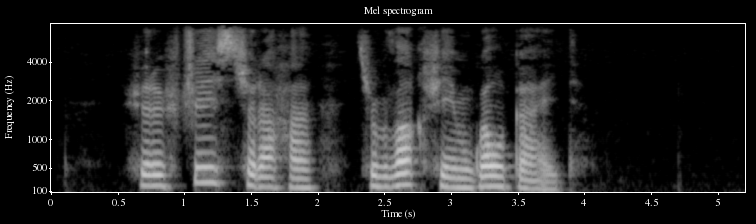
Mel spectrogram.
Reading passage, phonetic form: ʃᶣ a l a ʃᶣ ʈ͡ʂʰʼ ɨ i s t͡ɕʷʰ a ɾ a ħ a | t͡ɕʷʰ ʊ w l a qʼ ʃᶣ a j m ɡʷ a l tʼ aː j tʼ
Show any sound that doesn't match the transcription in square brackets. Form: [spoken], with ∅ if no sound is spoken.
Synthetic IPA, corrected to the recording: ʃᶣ a [ɾ] a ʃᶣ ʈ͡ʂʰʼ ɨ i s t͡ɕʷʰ a ɾ a ħ a | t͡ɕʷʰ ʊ [b] l a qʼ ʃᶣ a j m ɡʷ a l [kʼ] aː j tʼ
